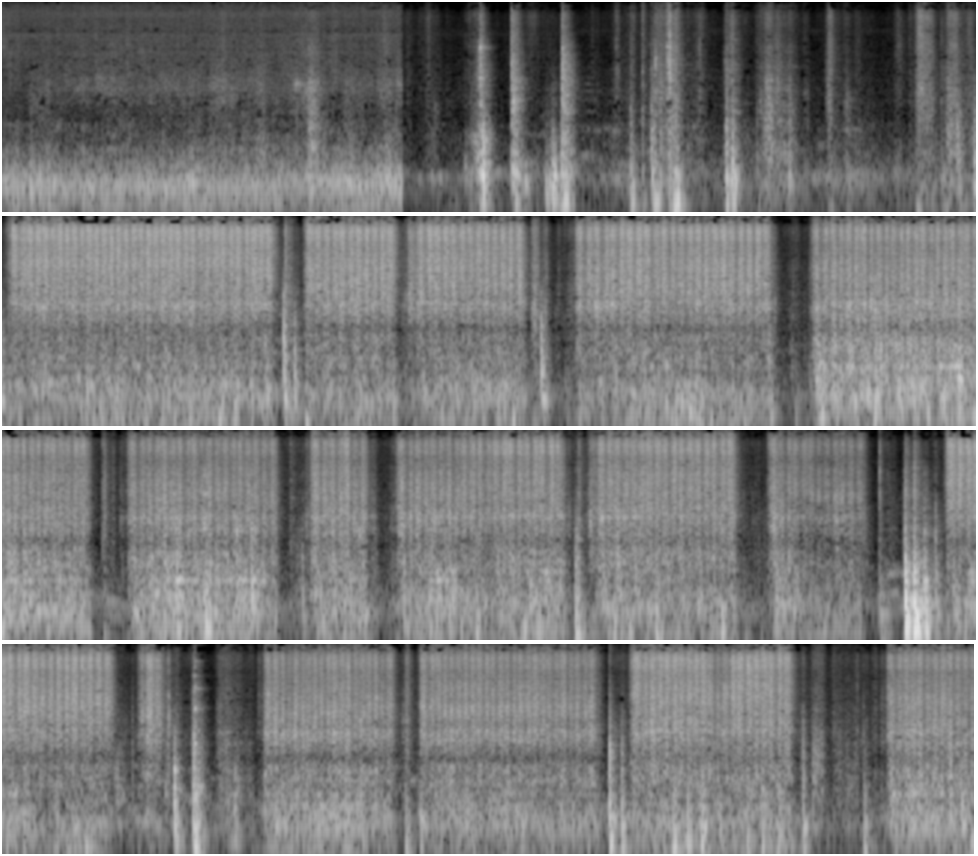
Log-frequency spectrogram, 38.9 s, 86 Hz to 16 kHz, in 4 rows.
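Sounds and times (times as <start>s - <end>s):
sandpaper on wood: 9.8s - 28.2s, 28.9s - 31.0s, 31.8s - 38.9s.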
